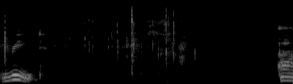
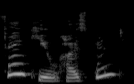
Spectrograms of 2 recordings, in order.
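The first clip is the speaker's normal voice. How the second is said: queen's voice; 13 semitones higher than usual. Acted.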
